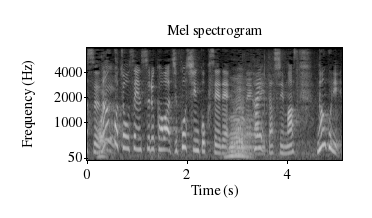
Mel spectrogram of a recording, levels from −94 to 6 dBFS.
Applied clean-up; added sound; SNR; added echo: none; none; none; none.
